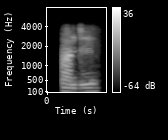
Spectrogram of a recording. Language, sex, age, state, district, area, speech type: Punjabi, male, 18-30, Punjab, Fatehgarh Sahib, rural, conversation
